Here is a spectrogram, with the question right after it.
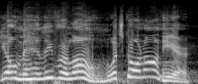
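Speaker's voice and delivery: high, loud confronting shout; acted-out indignant intervention; angry rescuer. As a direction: shout down a grabber in the street.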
